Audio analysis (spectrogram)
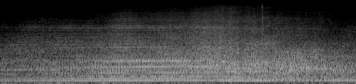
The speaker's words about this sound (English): That same car's been behind us for a while.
